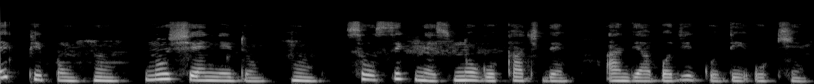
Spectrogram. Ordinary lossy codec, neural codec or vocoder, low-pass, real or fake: none; none; none; real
